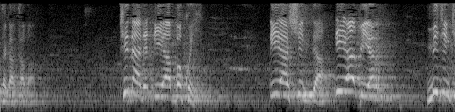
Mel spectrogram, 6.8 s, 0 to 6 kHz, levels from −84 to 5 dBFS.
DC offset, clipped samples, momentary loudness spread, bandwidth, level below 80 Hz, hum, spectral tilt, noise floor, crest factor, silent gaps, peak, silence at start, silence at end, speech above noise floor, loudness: under 0.1%; under 0.1%; 18 LU; 5.8 kHz; -64 dBFS; none; -4.5 dB/octave; -46 dBFS; 16 dB; none; -4 dBFS; 0 s; 0 s; 28 dB; -17 LUFS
